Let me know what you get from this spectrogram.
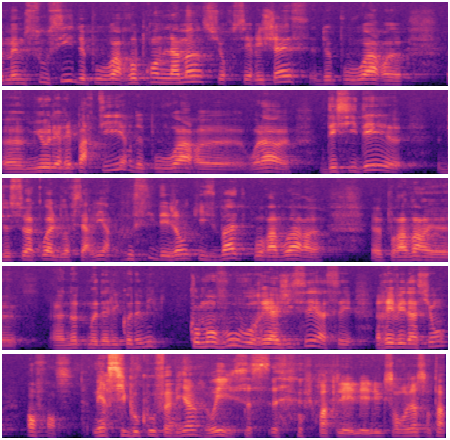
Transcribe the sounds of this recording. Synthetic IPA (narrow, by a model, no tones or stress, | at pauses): əmɛmsusid̪əpuvwaʁːəpχɑ̃d̪ʁlamɛ̃syʁseʁiʃɛsd̪əpuvwaʁøː | mjøleʁepaʁt̪iʁd̪əpuvwaʁøvwalaø | d̪esid̪eø | d̪əsøakwaɛld̪wav̥sɛ̰ʁviʁosid̪eʒɑ̃kʲisəbat̪puʁavwaʁøpuʁavwaʁɛ | ɛ̃not̪χmɔd̪ɛlekɔnɔmikː | ɔmɑ̃vuvuʁeaʒiseaseʁevelasjɔ̃ɑ̃fχɑ̃smɛʁsibokufabjɛ̃wisasʒə̥kχwakəlelelyksɑ̃buʁʒɛ̃sɔ̃pa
